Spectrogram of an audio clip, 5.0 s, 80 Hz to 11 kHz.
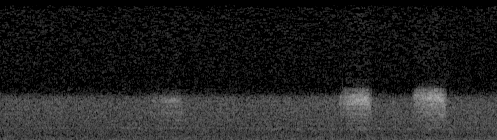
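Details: Owl at its nest, 4:21 AM, 24 February 2016, mouse brought in and fed: one faint then two louder short breathy screeches near the end, against steady low-frequency hum.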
